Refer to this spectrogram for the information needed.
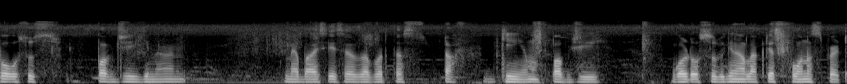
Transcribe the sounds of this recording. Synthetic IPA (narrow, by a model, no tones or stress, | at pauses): bɐususpɐbd͡ʒiːɡinaːn | mebaːsesezɐbɐɾd̪ɐstʈɐf | ɡeːmpɐbd͡ʒi | ɡoɖosubɡinãːnlakʈisfʰoːnɐspeʈ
